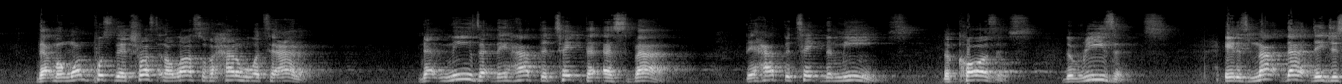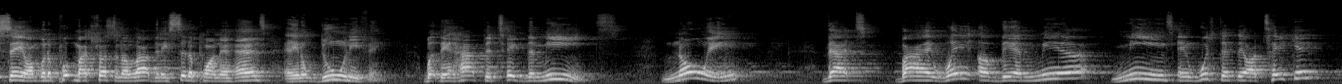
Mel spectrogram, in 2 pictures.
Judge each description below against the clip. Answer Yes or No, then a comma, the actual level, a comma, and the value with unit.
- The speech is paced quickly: No, average, 175 wpm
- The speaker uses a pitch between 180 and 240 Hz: Yes, high, 190 Hz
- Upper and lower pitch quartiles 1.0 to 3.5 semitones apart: No, average, 4.1 semitones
